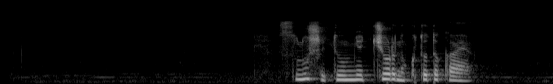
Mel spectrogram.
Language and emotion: Russian, angry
